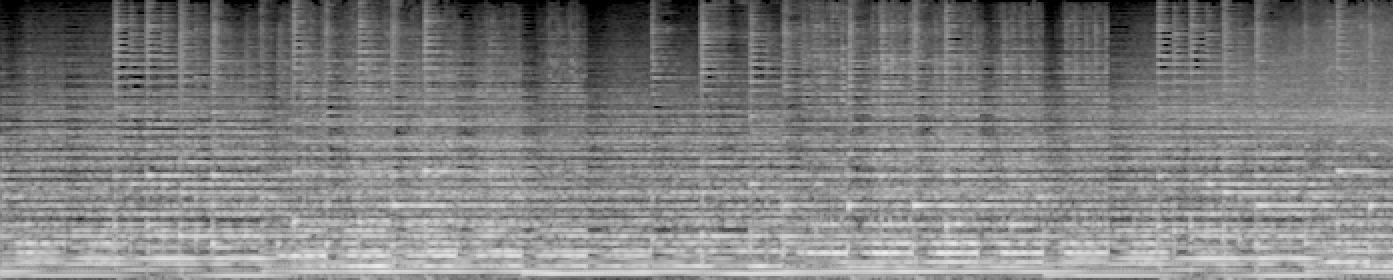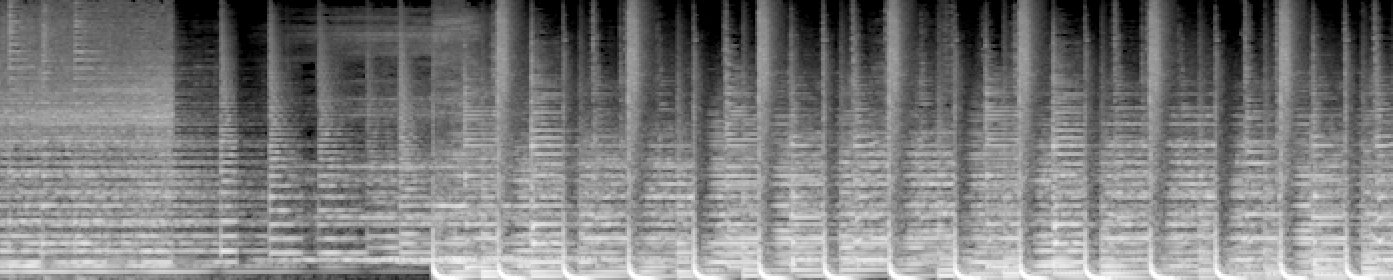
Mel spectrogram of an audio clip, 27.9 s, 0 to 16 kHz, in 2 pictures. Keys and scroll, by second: 13.5 Tab, 17.7 KP_1, 23.5 shift+a, 24.6 Escape, 25.9 shift+s.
